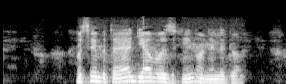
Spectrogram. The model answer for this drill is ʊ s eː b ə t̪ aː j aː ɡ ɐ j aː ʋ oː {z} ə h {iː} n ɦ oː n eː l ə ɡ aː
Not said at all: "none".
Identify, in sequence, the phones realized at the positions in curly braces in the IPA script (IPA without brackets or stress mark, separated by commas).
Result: z, iː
